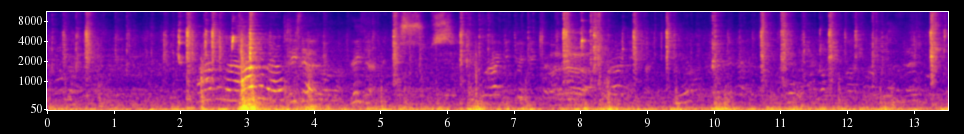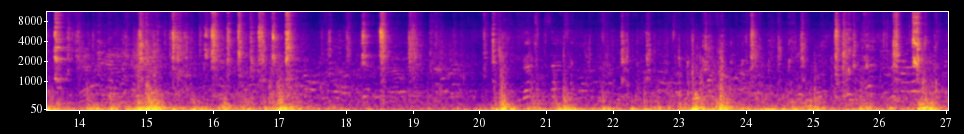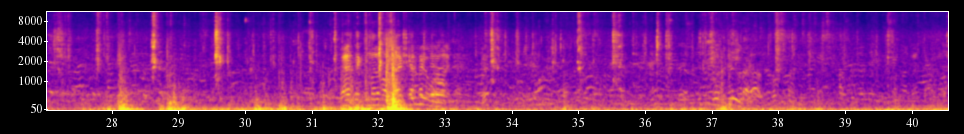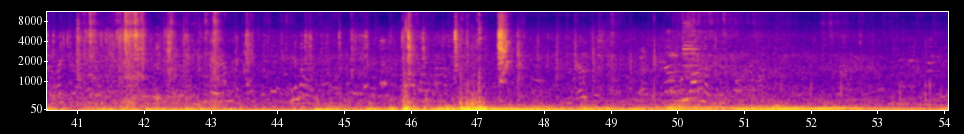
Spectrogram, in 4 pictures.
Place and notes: Fatih/Istanbul, Turkey - Wood Carrier
Man transporting wood on cart.Voices. Binaural recording, DPA mics.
